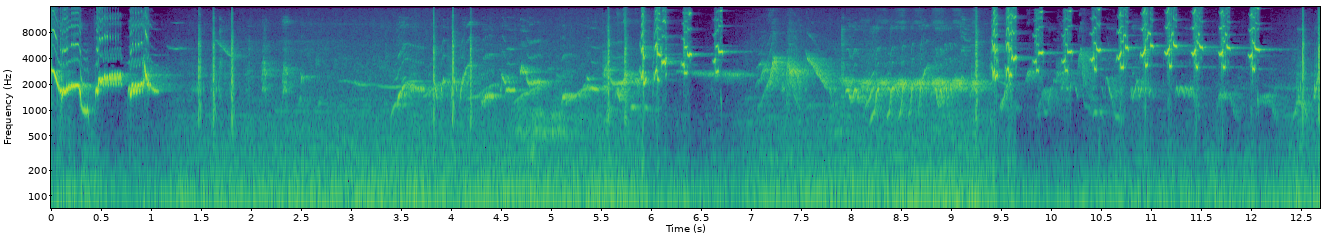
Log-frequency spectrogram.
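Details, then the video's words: White-rumped shama stirred into intense song, tail beating continuously, running a long swiftlet-style string of changing voices. Varied whistles and chattering phrases end in a quick series of high, sharp repeated notes. "Chòe Lửa kéo dây yến đảo giọng đập đuôi liên tục. kích Chòe Lửa hót căng."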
